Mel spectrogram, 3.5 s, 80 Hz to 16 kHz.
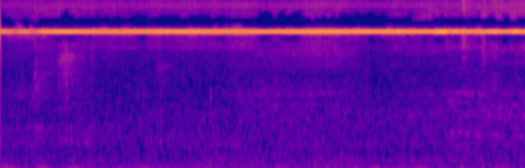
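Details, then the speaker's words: Freshly installed Arris CM2000 brushless gimbal with GoPro Hero, powered by external supply via spliced Deans connector: constant thin high-pitched squeal, steady and unchanged; motor whine that the owner calls part of the setup. "but yeah it squeals but it's steady"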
